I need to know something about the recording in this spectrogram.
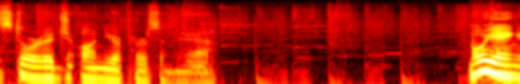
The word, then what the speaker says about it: Mojang: Mojang is correct pronunciation. See, I think it is, right? Scandinavian Germanic language, right? So the J's make the Y sound, right?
